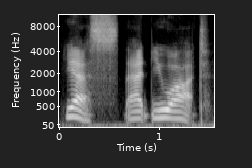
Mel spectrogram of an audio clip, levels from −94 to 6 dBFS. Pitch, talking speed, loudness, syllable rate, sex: 185 Hz, 155 wpm, -17 LUFS, 2.9 syllables/s, female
